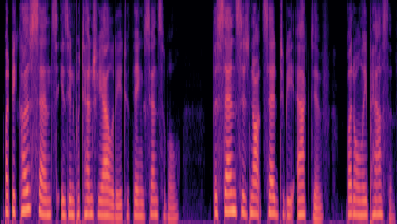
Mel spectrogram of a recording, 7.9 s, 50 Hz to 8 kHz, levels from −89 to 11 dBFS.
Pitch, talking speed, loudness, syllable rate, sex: 185 Hz, 150 wpm, -20 LUFS, 5.2 syllables/s, female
